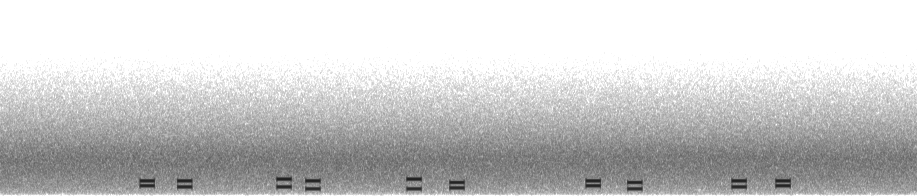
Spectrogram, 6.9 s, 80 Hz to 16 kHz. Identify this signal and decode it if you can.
DTMF, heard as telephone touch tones, dialled by hand, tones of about 110 ms. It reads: 08 92 34 01 80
